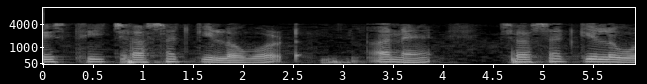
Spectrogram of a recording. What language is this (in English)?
Gujarati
